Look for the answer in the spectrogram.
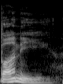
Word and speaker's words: Bnny: Keeping it dreamy for the second half of All Songs Considered, I have the music of Bunny, that's spelled B-N-N-Y, which is Jessica Vicious and her twin sister Alexa and some dear friends.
